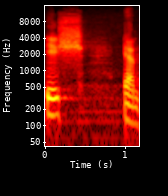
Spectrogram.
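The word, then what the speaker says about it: אשה: So the ish, sha, the sheen has to be pronounced twice. To close the first syllable, ish, and to begin the next one, isha.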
